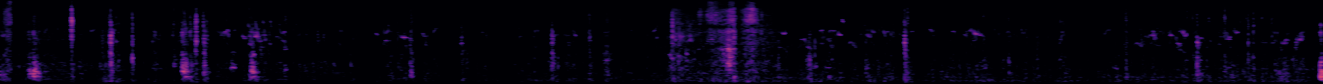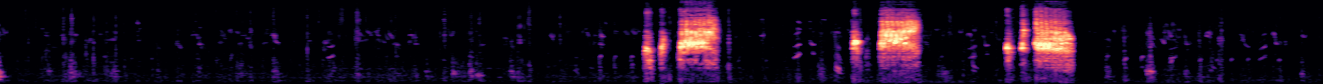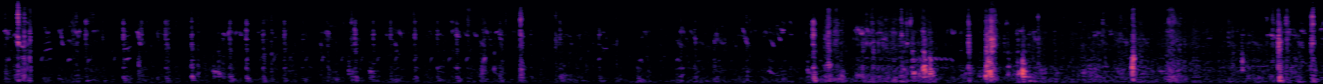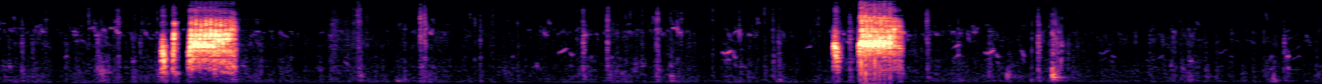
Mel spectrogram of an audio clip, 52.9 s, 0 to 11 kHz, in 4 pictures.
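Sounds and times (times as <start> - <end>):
rustling: 6.6 - 7.9
quail calling: 19.5 - 20.6, 21.6 - 22.6, 23.2 - 24.0, 40.6 - 42.3, 48.0 - 50.3.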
